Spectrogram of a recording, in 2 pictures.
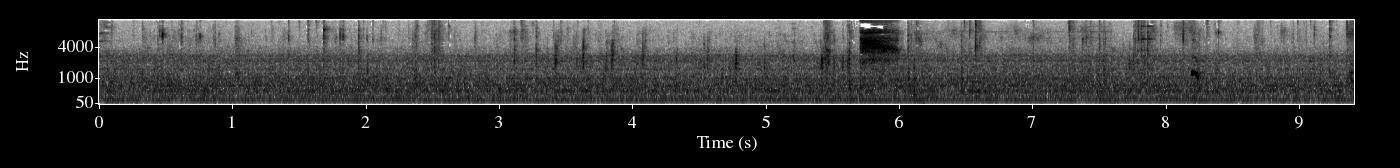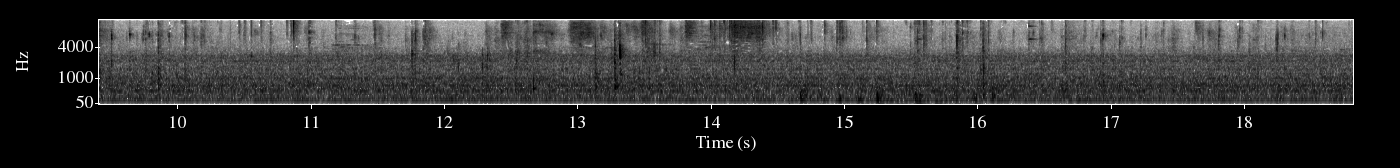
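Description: Mouth sounds of someone eating a soft donut: scattered small chewing clicks and smacks over a steady low hum, with a brief rustle about six seconds in and a sharp click about two seconds later.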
